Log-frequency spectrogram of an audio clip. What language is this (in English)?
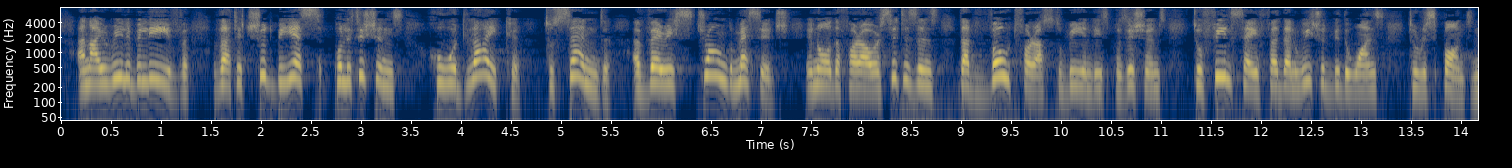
English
